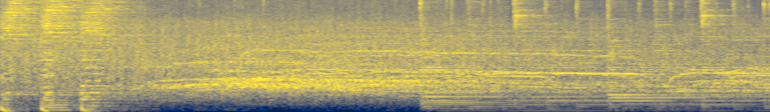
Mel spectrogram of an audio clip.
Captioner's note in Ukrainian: оплески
